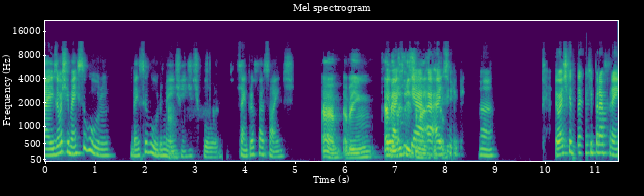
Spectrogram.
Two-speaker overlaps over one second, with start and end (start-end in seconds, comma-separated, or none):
6.8-8.0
